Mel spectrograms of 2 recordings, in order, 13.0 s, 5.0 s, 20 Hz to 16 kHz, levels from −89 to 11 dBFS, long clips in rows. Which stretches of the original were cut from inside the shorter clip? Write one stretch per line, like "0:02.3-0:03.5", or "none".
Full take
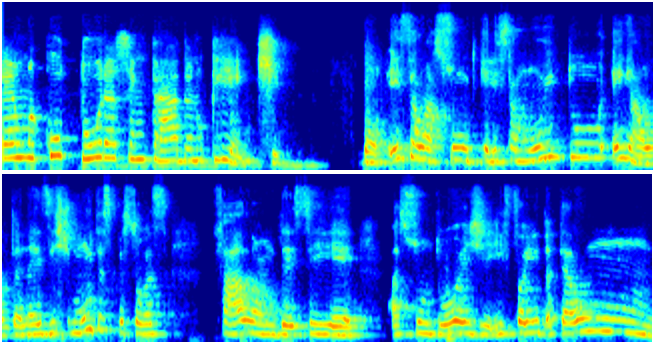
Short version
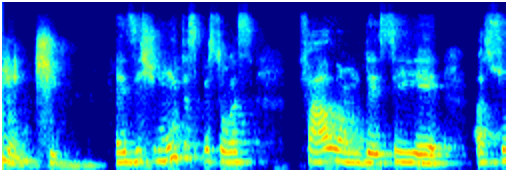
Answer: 0:03.3-0:06.8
